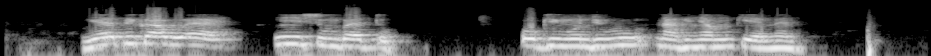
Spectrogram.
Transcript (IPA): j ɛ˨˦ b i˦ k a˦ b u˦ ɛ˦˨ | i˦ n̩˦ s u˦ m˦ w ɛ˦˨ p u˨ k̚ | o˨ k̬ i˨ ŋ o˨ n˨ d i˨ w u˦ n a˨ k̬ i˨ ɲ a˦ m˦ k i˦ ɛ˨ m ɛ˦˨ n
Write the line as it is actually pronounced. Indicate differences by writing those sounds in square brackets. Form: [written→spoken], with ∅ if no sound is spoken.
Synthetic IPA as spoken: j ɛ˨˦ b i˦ k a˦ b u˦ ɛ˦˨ | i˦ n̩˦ s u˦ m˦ [w→b] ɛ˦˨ [p→t] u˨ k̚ | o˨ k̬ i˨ ŋ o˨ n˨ d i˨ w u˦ n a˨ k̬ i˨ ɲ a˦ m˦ k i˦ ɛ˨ m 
